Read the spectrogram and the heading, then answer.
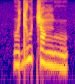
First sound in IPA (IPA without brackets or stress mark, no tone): ʊ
